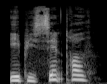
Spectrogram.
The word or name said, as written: epicentrum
